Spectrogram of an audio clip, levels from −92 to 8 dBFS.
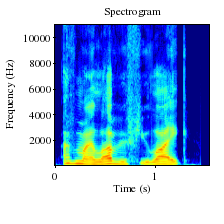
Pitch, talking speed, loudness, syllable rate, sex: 185 Hz, 235 wpm, -19 LUFS, 4.8 syllables/s, female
